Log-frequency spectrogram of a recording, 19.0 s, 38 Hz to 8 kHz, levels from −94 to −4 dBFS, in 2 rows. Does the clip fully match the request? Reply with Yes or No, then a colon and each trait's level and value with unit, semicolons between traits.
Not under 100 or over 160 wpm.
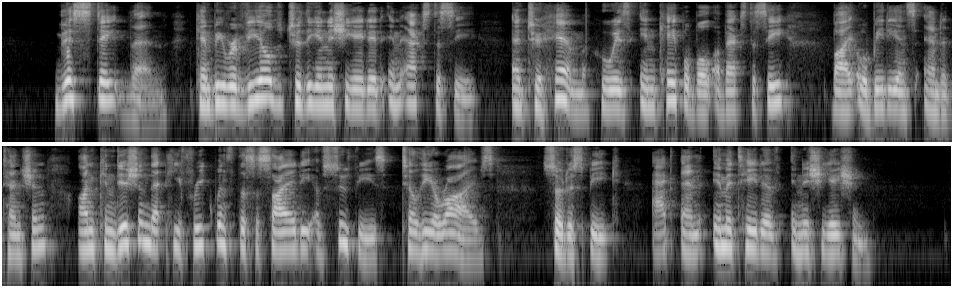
Yes: slow, 135 wpm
